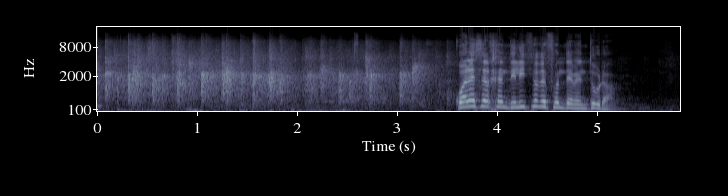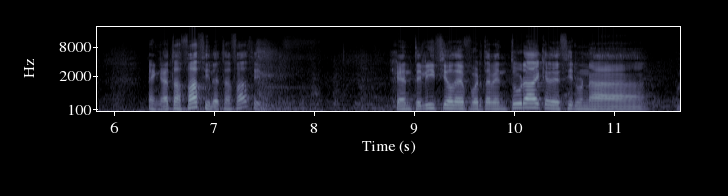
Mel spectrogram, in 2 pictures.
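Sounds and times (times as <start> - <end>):
audience applause: 0.0 - 3.8
speech: 3.6 - 5.3, 6.3 - 7.7, 8.8 - 11.6.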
